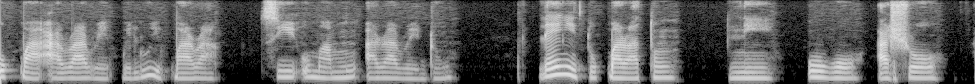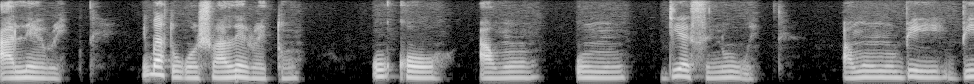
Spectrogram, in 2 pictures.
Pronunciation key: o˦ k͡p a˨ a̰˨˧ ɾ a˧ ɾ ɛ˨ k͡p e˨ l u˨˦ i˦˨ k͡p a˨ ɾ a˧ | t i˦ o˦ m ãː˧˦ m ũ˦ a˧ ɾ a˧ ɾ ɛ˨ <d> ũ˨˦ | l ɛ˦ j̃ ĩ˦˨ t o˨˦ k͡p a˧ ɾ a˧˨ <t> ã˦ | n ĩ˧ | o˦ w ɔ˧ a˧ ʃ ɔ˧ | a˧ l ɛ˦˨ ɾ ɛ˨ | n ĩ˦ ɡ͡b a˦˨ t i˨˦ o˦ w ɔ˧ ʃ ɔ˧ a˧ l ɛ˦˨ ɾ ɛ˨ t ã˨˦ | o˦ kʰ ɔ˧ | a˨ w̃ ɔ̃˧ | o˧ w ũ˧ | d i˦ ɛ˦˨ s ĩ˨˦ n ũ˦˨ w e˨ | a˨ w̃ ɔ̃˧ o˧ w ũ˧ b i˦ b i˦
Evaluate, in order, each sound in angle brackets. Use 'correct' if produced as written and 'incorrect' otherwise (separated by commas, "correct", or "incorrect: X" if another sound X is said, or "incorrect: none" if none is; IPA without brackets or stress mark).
correct, correct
